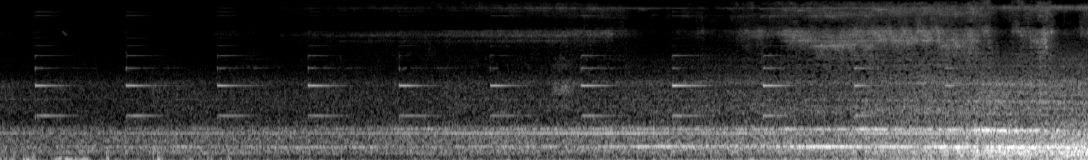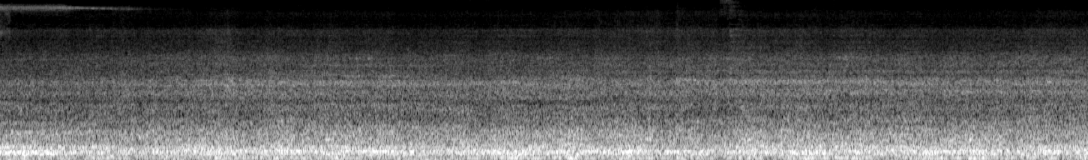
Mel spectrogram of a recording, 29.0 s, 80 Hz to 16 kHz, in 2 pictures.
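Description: A level crossing's electronic warning bell ringing in short repeated dings while a freight train approaches, the drone of its locomotives, led by a Soviet-built M62 diesel, growing louder. About 13 seconds in the train reaches the crossing and the loud steady rumble and clatter of empty open wagons rolling over the rails takes over.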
